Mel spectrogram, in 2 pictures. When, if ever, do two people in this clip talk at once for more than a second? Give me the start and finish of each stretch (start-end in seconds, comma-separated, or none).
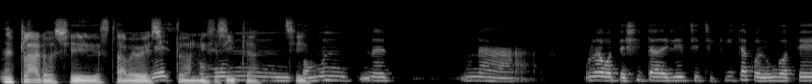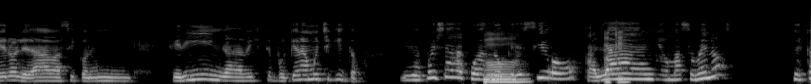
1.5-3.1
